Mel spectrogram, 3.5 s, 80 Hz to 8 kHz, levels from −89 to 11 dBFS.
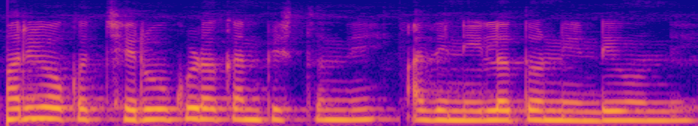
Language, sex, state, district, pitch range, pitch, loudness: Telugu, female, Telangana, Mahabubabad, 220-240 Hz, 230 Hz, -15 LUFS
